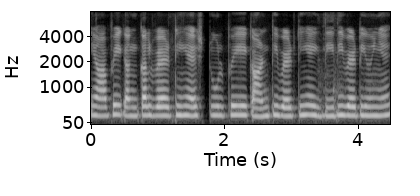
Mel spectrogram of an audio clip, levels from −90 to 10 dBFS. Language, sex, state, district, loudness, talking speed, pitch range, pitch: Hindi, female, Uttar Pradesh, Hamirpur, -18 LUFS, 225 wpm, 230-250 Hz, 240 Hz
